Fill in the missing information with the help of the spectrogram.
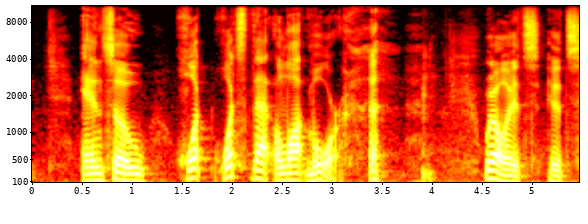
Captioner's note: chuckles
